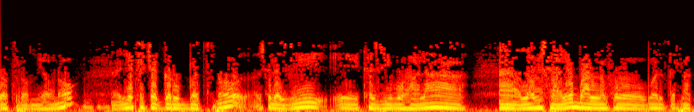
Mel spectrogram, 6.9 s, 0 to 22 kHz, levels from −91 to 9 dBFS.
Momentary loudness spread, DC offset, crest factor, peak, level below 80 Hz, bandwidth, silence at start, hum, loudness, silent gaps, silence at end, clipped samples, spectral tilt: 6 LU; under 0.1%; 10 dB; -12 dBFS; -36 dBFS; 5.8 kHz; 0 s; none; -23 LUFS; none; 0 s; under 0.1%; -7.5 dB/octave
